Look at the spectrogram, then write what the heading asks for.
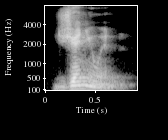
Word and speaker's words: genuine: with i n e we pronounce them all the same in in remember medicine margarine intestine or intestines more than one genuine famine remember it's countable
